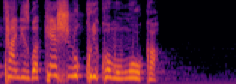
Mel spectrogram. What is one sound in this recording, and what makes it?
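A woman speaks loudly through a microphone.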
